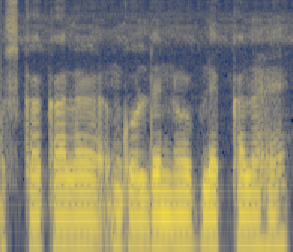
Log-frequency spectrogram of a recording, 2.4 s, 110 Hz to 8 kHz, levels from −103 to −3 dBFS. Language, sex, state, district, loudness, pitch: Hindi, male, Arunachal Pradesh, Papum Pare, -15 LUFS, 100 Hz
